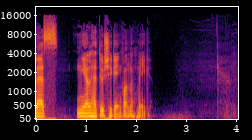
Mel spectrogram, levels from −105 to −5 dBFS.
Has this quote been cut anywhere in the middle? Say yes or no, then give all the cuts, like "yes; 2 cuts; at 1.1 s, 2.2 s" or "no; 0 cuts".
no; 0 cuts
